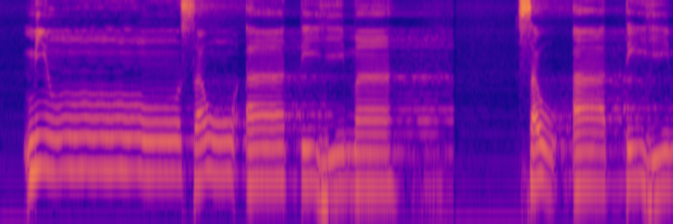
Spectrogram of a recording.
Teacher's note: bunyi nun sukun dan mendengung selama tiga harakat min sauatihima sauati Sau fathah bertemu sukun kita lunakkan seperti bertemu dengan huruf abjad u · nun sukun bertemu sin ikfa hakik kita samarkan bunyi nun sukun dan mendengung selama tiga harakat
